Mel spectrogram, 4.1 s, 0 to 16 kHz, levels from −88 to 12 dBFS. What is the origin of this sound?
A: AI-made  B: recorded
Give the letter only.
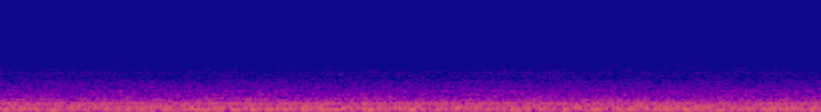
B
